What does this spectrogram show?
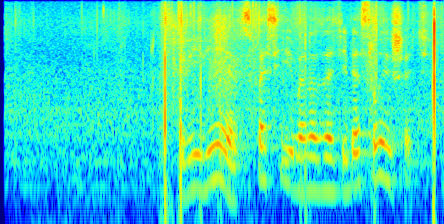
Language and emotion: Russian, positive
